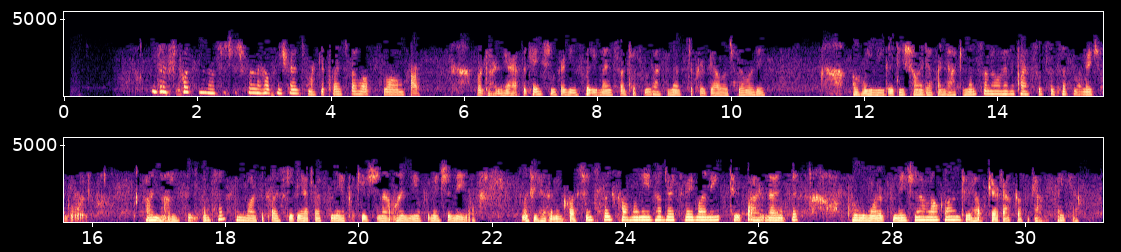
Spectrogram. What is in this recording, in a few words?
Voicemail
